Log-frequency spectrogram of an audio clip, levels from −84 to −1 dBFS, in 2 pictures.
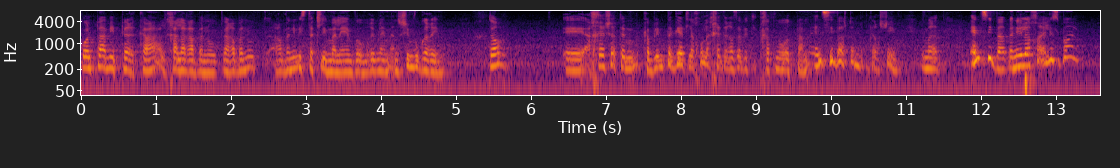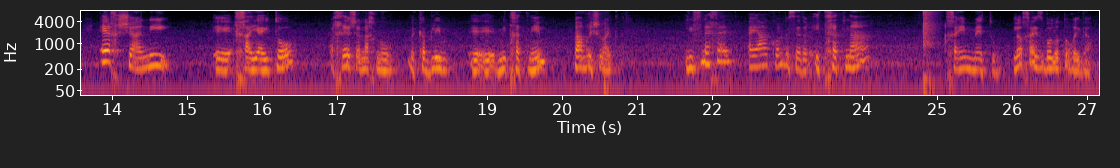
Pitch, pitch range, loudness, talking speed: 205 Hz, 180-255 Hz, -28 LUFS, 135 wpm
